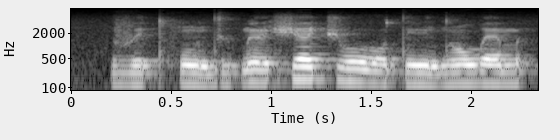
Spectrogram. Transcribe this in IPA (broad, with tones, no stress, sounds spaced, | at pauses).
v e˨ t f ũ˨ d ɨ˨ ɓ ɛ̃˧ ʃ ɛ˦ t͡ʃ oː˦˨ t ĩ˧ d ɔ̃˦ w ɛ˦ m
